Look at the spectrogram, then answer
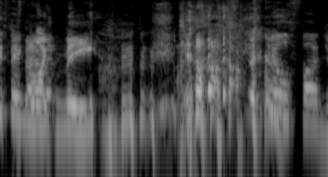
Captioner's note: laugh; snickers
